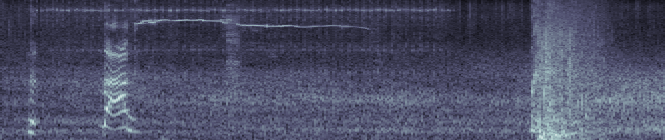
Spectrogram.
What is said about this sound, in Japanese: 車？まずい、避けなきゃ。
